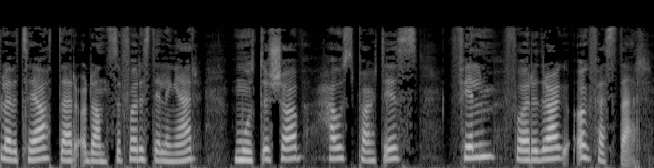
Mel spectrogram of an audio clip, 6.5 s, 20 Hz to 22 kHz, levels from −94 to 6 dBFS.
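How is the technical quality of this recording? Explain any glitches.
The recording has two clear technical problems: plainly audible compression damage throughout and a steady train of small clicks.

MP3 compression, throughout: likely a low-bitrate MP3 encode. Nothing is heard above 11.2 kHz, and the speech sounds watery, which fits a low bitrate of about 48 kbps.

Clock slip clicks, 0.19 to 6.44 s: likely two unsynchronised clocks, roughly 150 ppm apart, dropping or repeating single samples, producing about forty faint ticks every fifth of a second.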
